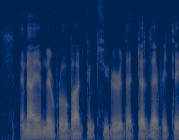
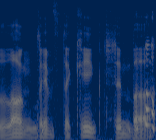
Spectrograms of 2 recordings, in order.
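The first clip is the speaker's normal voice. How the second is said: put-on noble old lion voice. Trying out famous voices one after another: Mufasa voice. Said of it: "Or kind of like Mufasa".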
